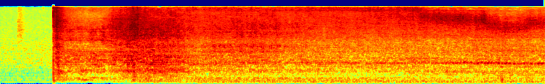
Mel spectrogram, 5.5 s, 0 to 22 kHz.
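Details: 1978 Ford Bronco engine starting cleanly and settling into a steady, even idle with no exhaust puffing or ticking after the exhaust leak was fixed.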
